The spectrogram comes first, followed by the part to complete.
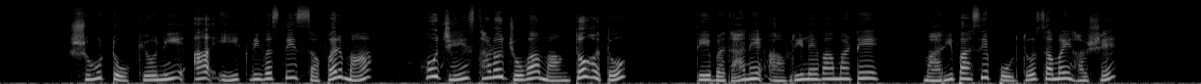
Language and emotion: Gujarati, fearful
